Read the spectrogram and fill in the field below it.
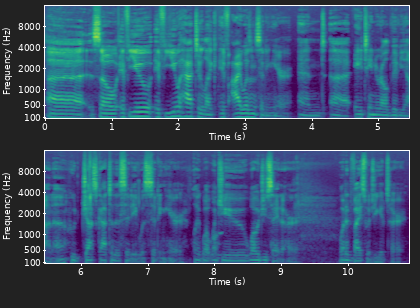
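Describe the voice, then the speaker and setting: Young male podcast host, very low husky voice, easygoing, filler-heavy questions. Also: a little fast. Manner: relaxed, rambling questions with many fillers. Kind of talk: casual interview chat.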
